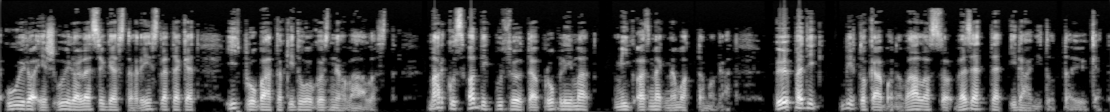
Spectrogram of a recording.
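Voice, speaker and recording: A male audiobook narrator with a low, gravelly voice and a dark, mellow tone. His reading is expressive, with a lively pitch. The sound is dry and close to the mic. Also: dry recording. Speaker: audiobook reader.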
